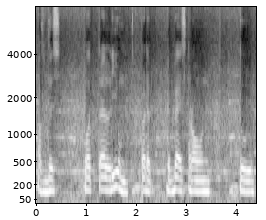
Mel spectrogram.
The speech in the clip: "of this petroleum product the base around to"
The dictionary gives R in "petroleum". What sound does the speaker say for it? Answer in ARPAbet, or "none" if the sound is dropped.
none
